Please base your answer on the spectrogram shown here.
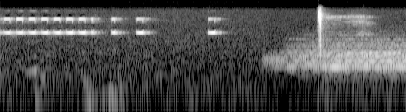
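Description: A cheap Temu timer being set: a quick run of eight short electronic beeps, then a few more spaced single beeps, followed by a brief sharp click over faint background hiss.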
